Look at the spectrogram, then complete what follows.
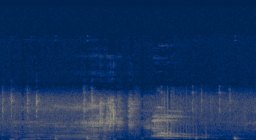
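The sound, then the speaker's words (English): A female pet dog named Ridgie gives a brief, high-pitched whine lasting under a second, followed by scattered clicks and muffled voice-like sounds. “Ridges, stop whining, good girl.”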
